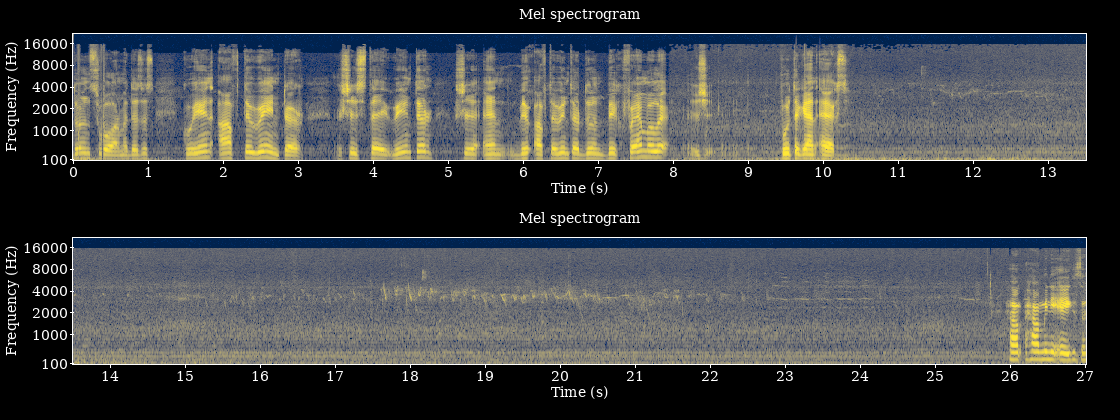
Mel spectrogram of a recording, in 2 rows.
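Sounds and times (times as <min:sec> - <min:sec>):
bees humming: 0:00.7 - 0:09.8, 0:10.6 - 0:27.0.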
